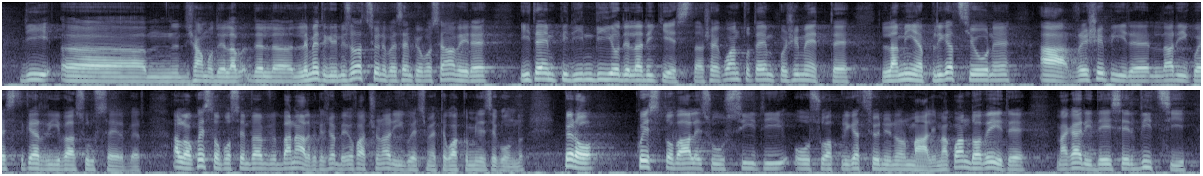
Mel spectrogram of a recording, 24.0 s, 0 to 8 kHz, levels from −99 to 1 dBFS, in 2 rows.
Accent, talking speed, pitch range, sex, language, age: native, 160 wpm, 115-145 Hz, male, Italian, 40-59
